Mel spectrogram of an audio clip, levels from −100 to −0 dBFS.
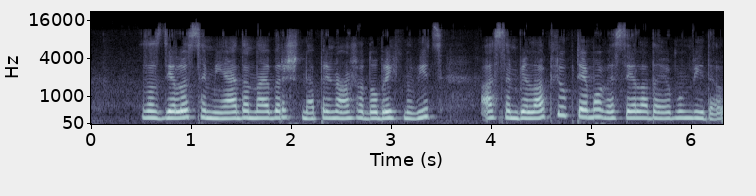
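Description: Speech with gritty, flickering treble throughout, likely from Bluetooth SBC compression at a starved bit pool fitting about 96 kbps. The spectrogram shows nothing above 17 kHz.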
